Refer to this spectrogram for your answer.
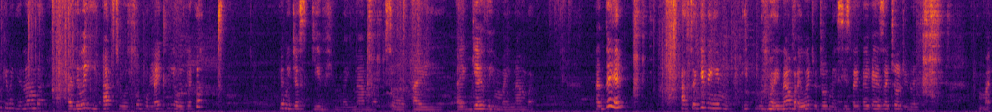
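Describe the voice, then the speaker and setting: A young woman chatting in a casual storytelling vlog, mixing Swahili words into her English and laughing often. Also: high voice. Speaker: vlogger. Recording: distant mic with clear kitchen noise. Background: dishes and cutlery clinking.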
